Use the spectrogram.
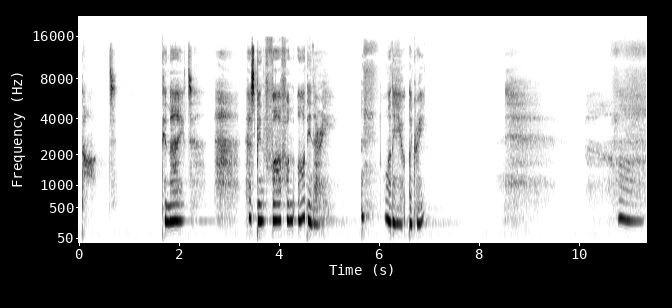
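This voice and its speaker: A woman voicing a bloodthirsty, refined bat girl royal guard in a whispered ASMR roleplay, prim and courtly with quiet menace. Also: sits high, long reverb tail. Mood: teasing, menacing. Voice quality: breathy, whispery. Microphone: close binaural microphone.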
